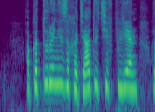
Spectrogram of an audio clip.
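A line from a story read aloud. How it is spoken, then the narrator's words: Timid question. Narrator (Russian): робко спросил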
